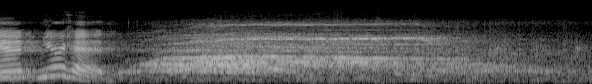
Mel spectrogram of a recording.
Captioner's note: cheering and applauding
